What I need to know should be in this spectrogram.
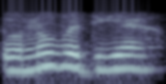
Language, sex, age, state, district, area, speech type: Punjabi, female, 45-60, Punjab, Gurdaspur, urban, conversation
